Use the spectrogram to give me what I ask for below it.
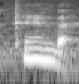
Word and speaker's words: Tooma: Tooma, or Toomba, Toomba, as it's pronounced in Ngarrigo, it's got a B in it, means Mother Earth.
